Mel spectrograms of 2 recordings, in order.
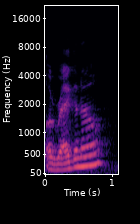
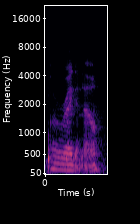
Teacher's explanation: we stress on the reg syllable oregano which means our o becomes more of a schwa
